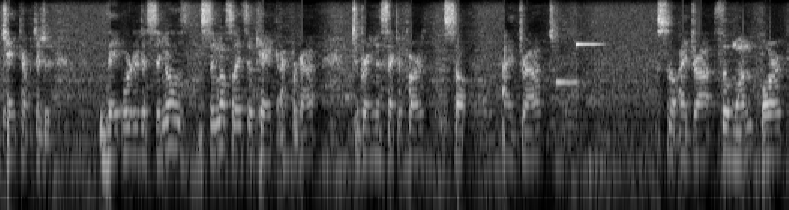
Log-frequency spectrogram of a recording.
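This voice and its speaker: Speaking at a medium pitch with a steady, unhurried delivery and long pauses, a man reads online stories out loud. He occasionally fumbles words and adds frank, slangy commentary while background noise fills the clip.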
